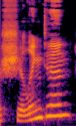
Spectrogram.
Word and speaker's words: Kylington: It's spelled Kylington. – Yes, but it's pronounced Shillington. He's a Swede. I don't know if that's how Swedish works, but that's how you say his name.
